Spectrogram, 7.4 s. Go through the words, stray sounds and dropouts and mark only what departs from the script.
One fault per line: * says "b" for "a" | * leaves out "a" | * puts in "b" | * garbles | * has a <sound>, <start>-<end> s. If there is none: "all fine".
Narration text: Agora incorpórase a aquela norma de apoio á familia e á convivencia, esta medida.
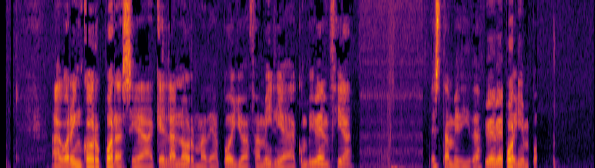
* has a squeak, 4.7-5.3 s
* garbles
